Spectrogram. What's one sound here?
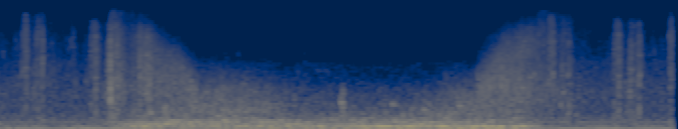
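Water rumbles dully from under the surface.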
